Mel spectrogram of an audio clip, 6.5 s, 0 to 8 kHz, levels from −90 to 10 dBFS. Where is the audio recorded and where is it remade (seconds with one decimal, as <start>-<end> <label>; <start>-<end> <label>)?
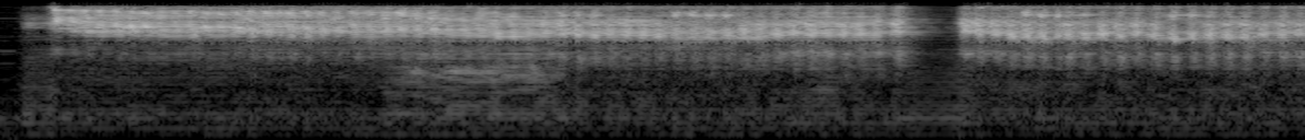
0.0-6.5 remade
